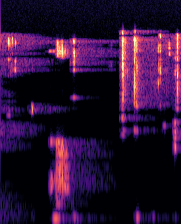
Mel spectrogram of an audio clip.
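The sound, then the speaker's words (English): Quick bursts of clicking and clacking of keys being tapped on a computer keyboard as someone looks something up, coming in short irregular clusters at moderate volume with brief pauses between them. “I can hear you typing right now.”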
